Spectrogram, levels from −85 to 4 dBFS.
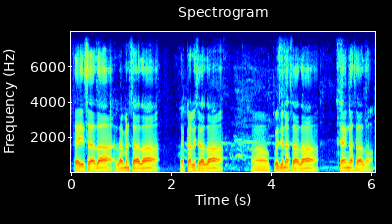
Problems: background sounds at intervals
